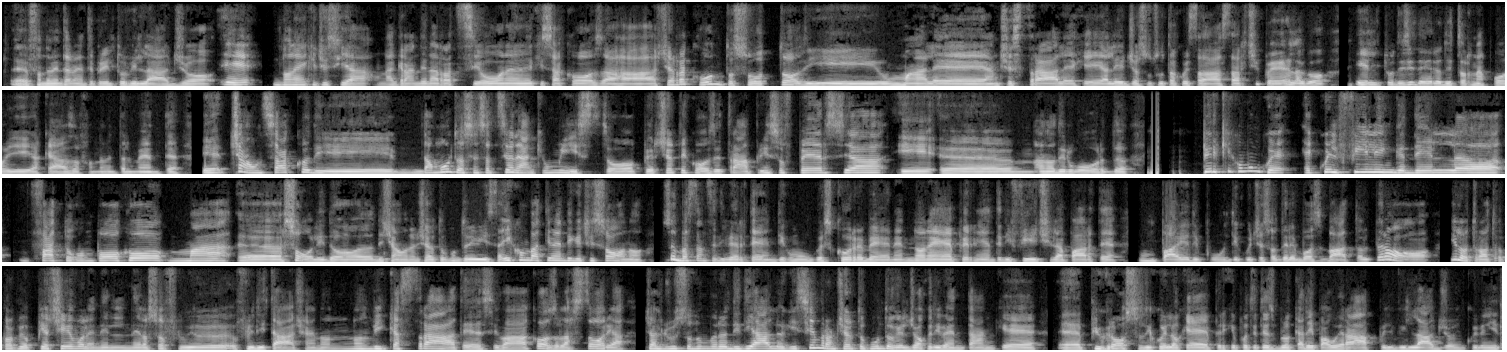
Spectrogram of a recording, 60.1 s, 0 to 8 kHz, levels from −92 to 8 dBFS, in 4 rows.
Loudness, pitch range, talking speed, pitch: -14 LUFS, 135-175 Hz, 170 wpm, 145 Hz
